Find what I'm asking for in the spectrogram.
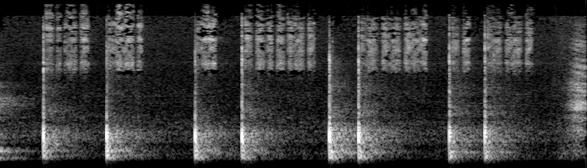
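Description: Pen writing on paper while working a sixth-grade maths exercise, heard as a series of about nine short, sharp scratchy strokes, each tapering off, close by and alone with no talk.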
